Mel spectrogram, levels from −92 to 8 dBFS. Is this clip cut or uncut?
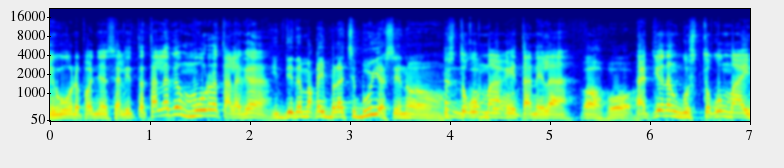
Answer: cut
